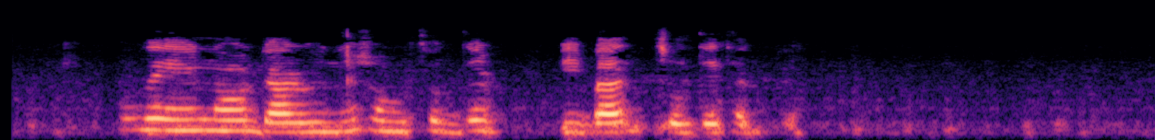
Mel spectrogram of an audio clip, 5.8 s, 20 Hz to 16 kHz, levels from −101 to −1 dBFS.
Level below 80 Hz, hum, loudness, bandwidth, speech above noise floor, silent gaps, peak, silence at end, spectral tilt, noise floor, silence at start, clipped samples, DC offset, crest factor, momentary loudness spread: -68 dBFS; none; -19 LUFS; 5.8 kHz; 38 dB; none; -2 dBFS; 1.8 s; -7 dB/octave; -57 dBFS; 0.6 s; under 0.1%; under 0.1%; 20 dB; 16 LU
